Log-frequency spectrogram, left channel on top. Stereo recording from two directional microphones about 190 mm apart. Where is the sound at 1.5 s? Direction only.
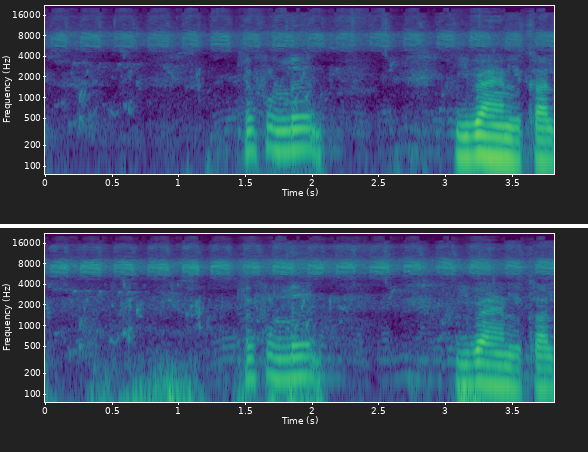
45° left (ahead or behind).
